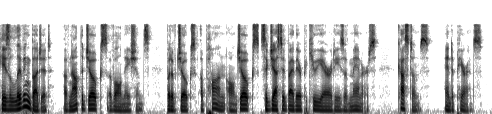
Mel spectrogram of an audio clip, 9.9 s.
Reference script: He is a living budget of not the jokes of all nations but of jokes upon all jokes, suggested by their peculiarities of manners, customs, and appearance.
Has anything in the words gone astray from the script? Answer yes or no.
no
